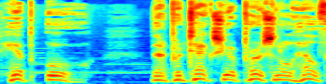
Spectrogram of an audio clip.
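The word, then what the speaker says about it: HIPAA: There's a law called HIPPO, pronounced HIPPO, that protects your personal health information.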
